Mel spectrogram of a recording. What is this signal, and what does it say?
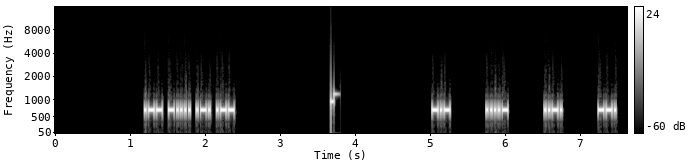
Morse code, heard as a keyed tone, about 41 wpm, spaced as for 22 wpm, 700 Hz. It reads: W6RW K4FG
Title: USA Call Signs - 4 Characters - 6x Character Spacing - 45wpm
